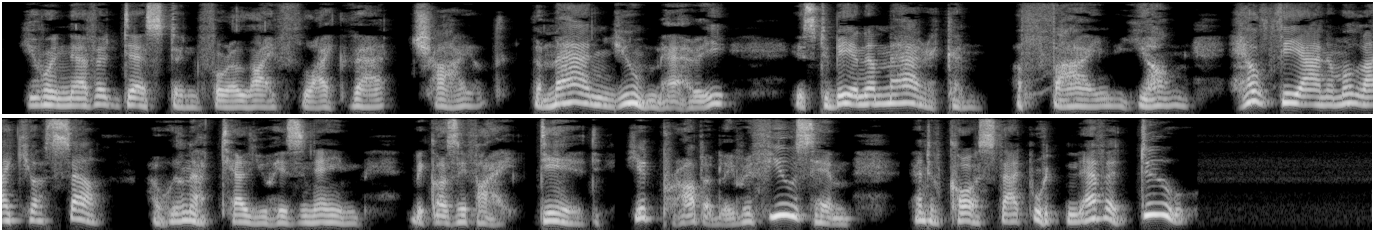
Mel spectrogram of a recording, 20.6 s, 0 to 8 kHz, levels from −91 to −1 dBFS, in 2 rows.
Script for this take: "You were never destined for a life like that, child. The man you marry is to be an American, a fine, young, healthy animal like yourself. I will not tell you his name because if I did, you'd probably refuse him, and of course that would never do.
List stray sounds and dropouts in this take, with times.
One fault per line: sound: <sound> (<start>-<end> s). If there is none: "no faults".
no faults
